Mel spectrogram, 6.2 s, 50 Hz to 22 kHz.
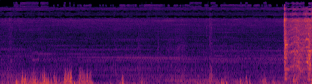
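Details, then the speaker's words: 1979 Chevrolet C-10 with first-time 5.3 LS swap, fuel pump relay wired wrong so bypassed: uneven stuttering crank, long gap, then catches and flares up, making some noise; hard start from low fuel pressure. "Well, it's making a little bit of noise. Sounds like we got a bit of an issue here."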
